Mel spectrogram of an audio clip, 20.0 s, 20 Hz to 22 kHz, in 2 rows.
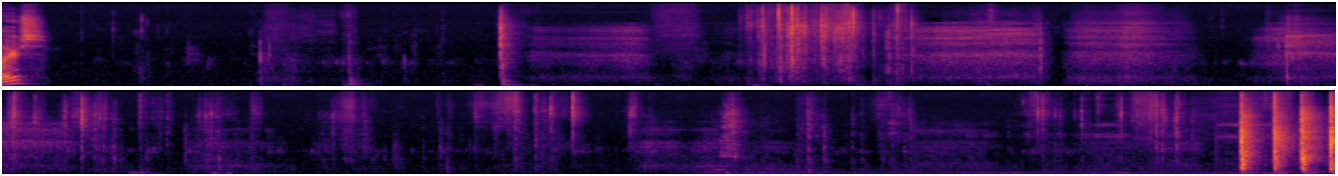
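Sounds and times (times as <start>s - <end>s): plastic sleeves crinkling: 5.5s - 7.0s, 10.1s - 11.6s, 12.4s - 14.8s.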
